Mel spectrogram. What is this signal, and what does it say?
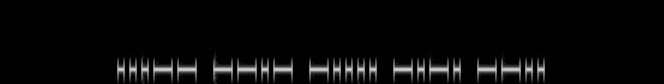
Morse code, heard as a keyed tone, about 21 wpm, 700 Hz. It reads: 3Q6CZ
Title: Code Groups - 5 Letter:Numbers - 20wpm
